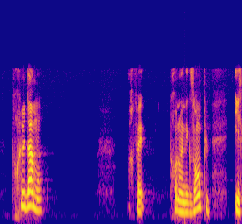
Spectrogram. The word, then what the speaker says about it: prudemment: Ça se prononce amant, donc ça donne prudemment.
